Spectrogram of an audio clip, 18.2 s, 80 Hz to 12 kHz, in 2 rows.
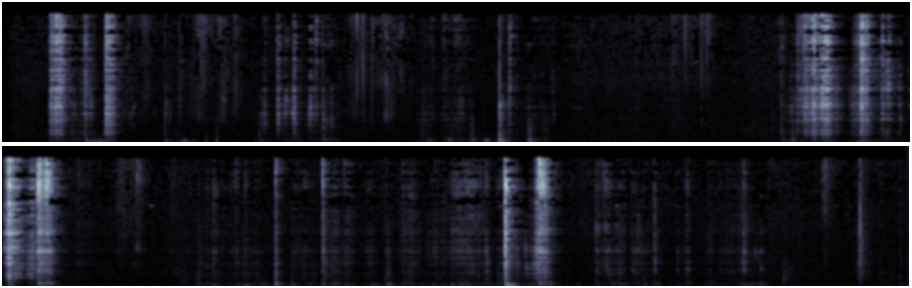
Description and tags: Moving and dropping metal screws on a small glass-top table.
Recorded with a Zoom H1.
glass-table, metal-pieces, screws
